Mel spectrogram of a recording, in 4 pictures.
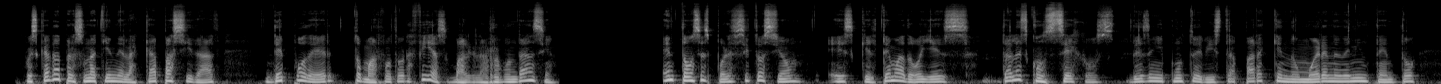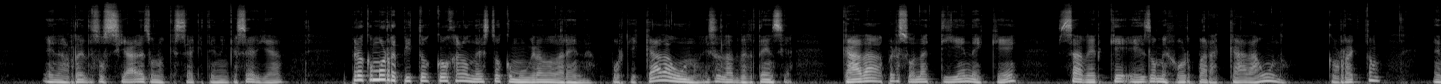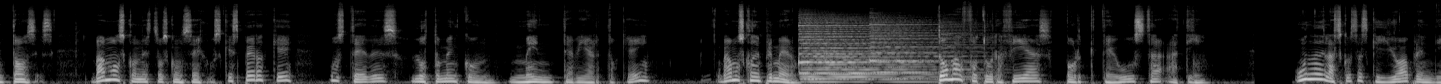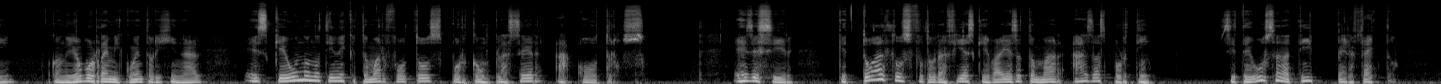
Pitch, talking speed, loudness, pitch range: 115 Hz, 160 wpm, -25 LUFS, 100-140 Hz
